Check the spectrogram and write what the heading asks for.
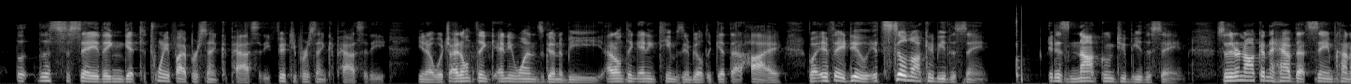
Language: English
